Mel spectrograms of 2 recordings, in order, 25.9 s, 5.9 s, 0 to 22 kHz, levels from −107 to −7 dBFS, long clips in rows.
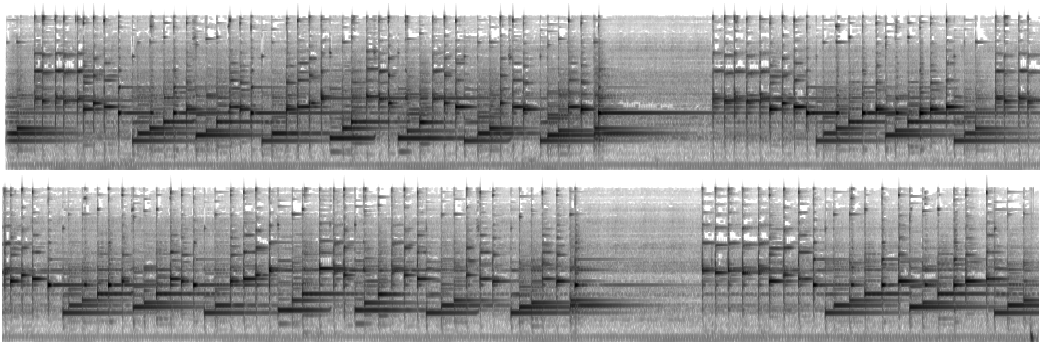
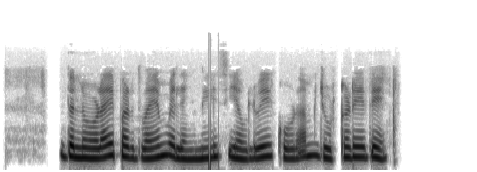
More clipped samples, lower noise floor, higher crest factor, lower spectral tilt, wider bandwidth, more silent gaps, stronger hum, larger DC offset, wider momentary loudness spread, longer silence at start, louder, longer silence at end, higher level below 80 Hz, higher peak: neither; second, -48 dBFS vs -58 dBFS; about the same, 20 dB vs 16 dB; second, 1 dB/octave vs -10 dB/octave; first, 17 kHz vs 4.9 kHz; neither; neither; neither; first, 8 LU vs 5 LU; second, 0.05 s vs 0.75 s; about the same, -18 LUFS vs -19 LUFS; second, 0 s vs 1.1 s; about the same, -60 dBFS vs -60 dBFS; about the same, 0 dBFS vs -2 dBFS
